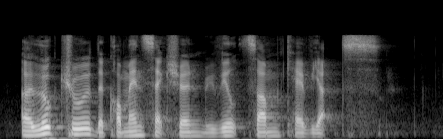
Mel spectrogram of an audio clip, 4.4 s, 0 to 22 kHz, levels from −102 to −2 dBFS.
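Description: Listening to the speech recording, nothing technical stood out.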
